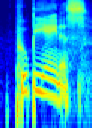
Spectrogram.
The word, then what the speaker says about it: Pupienus: And Pupienus.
